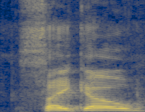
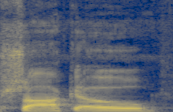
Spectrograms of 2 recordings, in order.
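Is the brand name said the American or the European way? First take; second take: American; European. First: The name is said the local American way. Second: The name is said the European way.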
